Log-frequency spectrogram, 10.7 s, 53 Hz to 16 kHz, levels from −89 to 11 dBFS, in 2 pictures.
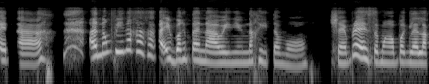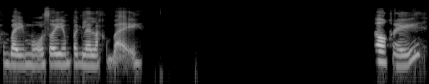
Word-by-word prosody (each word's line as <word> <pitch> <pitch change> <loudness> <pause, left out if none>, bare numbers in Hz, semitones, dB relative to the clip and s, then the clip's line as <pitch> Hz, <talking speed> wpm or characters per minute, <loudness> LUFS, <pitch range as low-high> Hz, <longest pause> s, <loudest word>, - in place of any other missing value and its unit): kita, 215 -4 +1 0.6
anong 415 +8 +4
pinaka-kakaibang 405 - +2
tanawin 230 -4 +2
yung 230 - -8
nakita 240 -2 -5
mo? 195 -1 -11 0.2
Siyempre 225 - +2
sa 240 -3 -4
mga 230 -1 -1
paglalakbay 220 -4 0
mo? 195 -1 -8
So 205 -1 -2
yung 205 +1 -4
paglalakbay. 200 +4 -6 2.9
Okay. 235 - +1
230 Hz, 90 wpm, -23 LUFS, 205-280 Hz, 2.9 s, anong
